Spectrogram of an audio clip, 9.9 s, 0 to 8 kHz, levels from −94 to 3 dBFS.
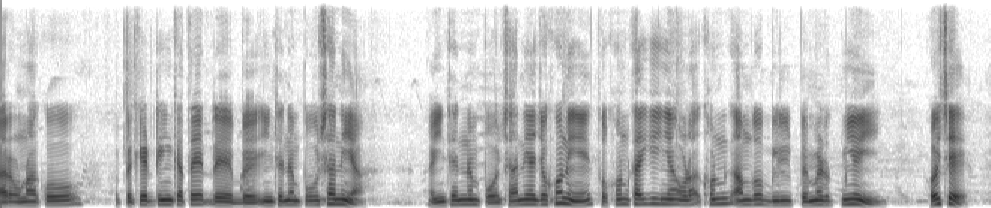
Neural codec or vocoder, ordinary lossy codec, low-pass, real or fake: none; none; none; real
